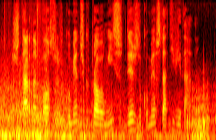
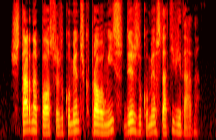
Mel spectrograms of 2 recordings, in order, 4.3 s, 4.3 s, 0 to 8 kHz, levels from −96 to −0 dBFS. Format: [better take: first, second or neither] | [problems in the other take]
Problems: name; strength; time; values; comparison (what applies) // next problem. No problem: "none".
second | background sound (Thunder / Rain); as loud as the speech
